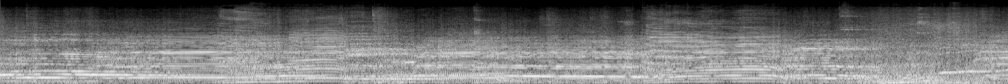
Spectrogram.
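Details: Deep cattle moos overlap one another, some bending upward then sliding down in long arcs around the third and seventh seconds, with a steady noisy backdrop throughout.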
